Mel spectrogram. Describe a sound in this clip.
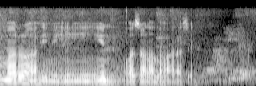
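A man chants melodically through a microphone.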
